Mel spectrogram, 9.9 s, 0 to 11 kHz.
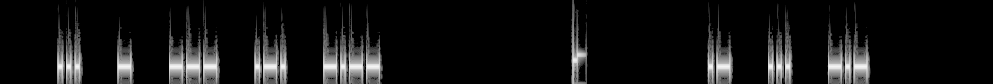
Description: Morse code, heard as a keyed tone, about 28 wpm, spaced as for 16 wpm, 700 Hz. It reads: STORY ASK
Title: 3x Character Spacing - Top 300 Words - 28wpm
